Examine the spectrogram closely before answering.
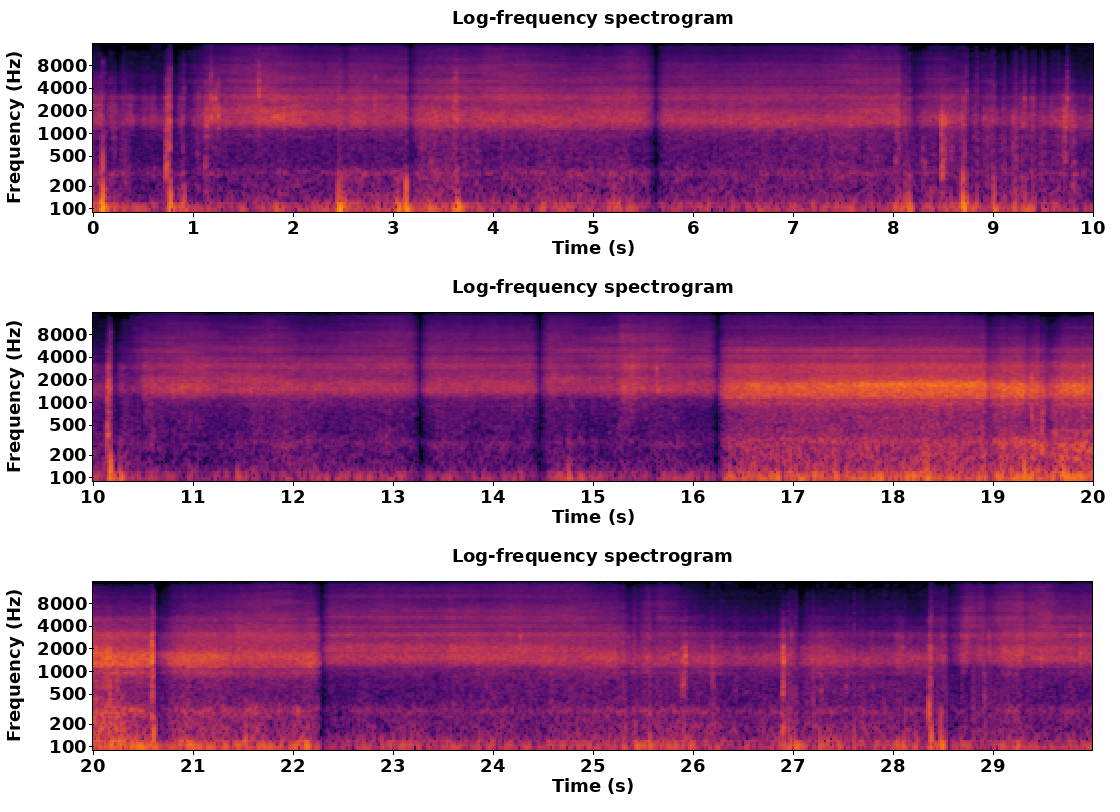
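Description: Wakeboard skimming across lake water behind a cable tow, a steady hiss of spray over heavy wind rumble on the action camera's microphone. The hiss swells for several seconds around the middle, and the sound cuts out for an instant a few times.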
